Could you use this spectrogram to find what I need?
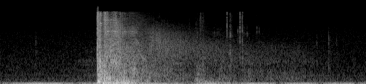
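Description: A rifle fires a single loud shot that booms and rings out.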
